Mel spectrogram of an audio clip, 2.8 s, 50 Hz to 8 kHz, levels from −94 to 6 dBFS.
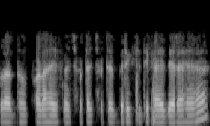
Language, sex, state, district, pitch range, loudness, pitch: Hindi, male, Bihar, Gopalganj, 115-120 Hz, -29 LUFS, 120 Hz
